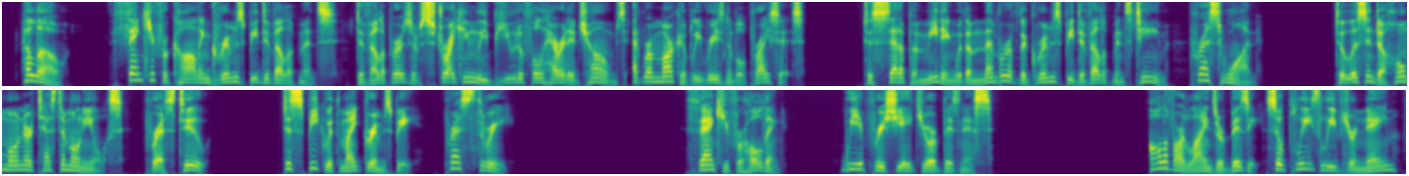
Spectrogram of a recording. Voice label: IVR US

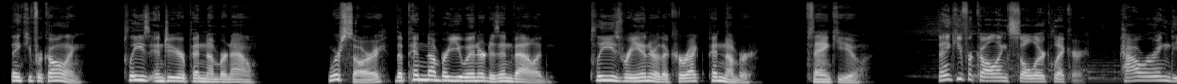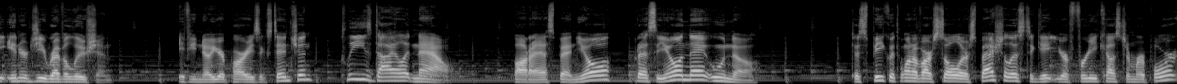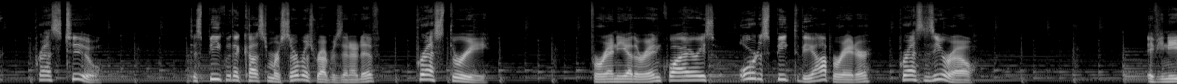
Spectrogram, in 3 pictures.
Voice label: IVR

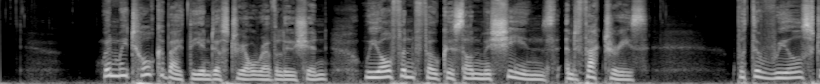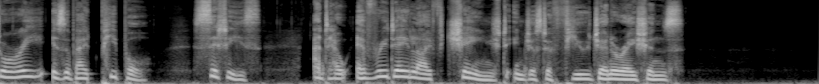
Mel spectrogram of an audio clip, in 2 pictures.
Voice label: Education, E-Learning, Irish female voiceover

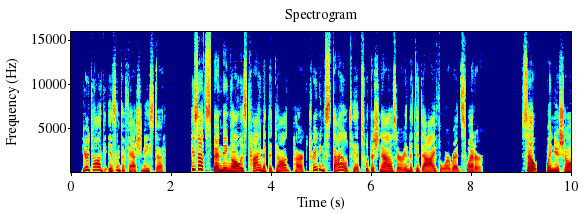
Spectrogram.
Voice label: natural speak; Waggin Train

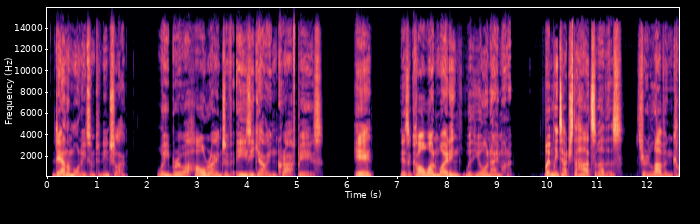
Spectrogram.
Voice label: dry reads

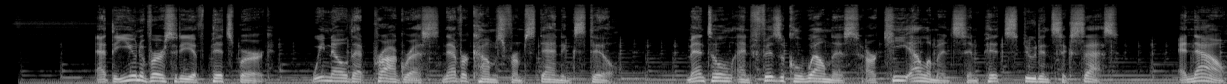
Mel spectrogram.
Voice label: Commercial Samples

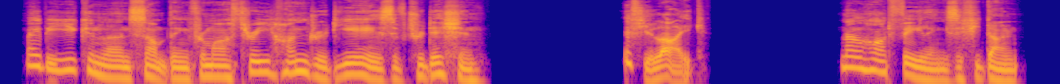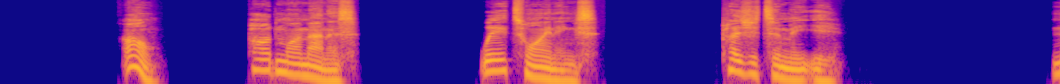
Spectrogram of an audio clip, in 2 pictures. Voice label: Commercial Demo

